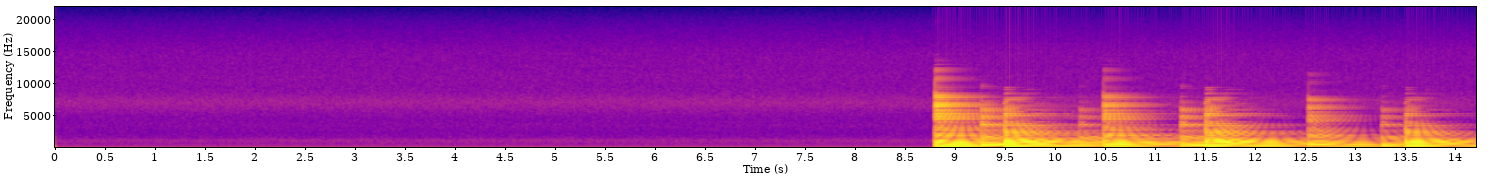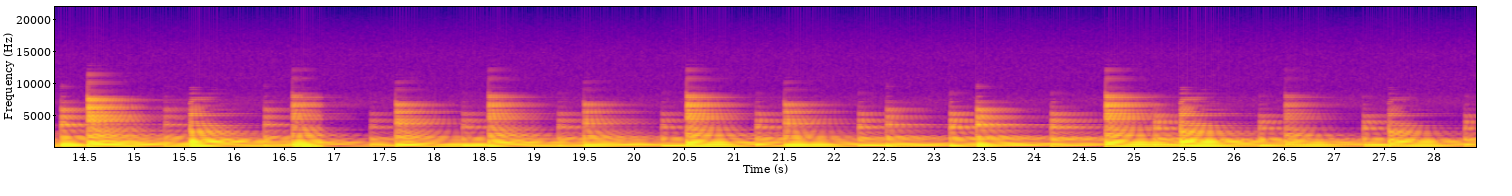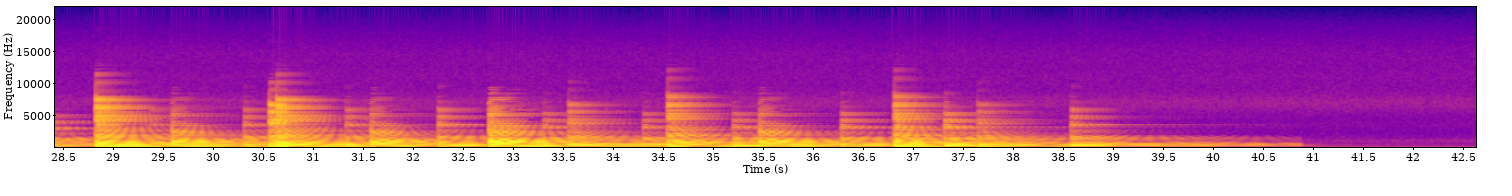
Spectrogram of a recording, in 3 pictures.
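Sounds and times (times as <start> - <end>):
clean electric guitar with chorus effect: 8.8 - 40.9.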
